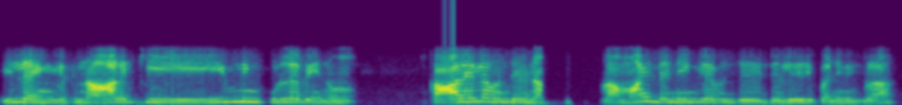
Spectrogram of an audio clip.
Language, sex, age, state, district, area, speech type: Tamil, female, 30-45, Tamil Nadu, Pudukkottai, rural, conversation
